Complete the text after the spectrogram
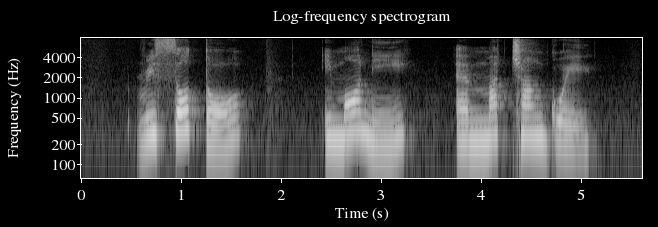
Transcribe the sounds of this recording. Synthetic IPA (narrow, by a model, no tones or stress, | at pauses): ɹisot̪o | ʔimɔni | ʔɛ̃nmat͡ʃãŋɡwe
